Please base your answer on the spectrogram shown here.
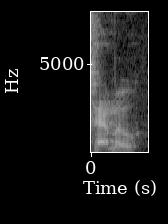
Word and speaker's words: Temu: and is ited temu daddy said not timu it's pronounced temu well I like timu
